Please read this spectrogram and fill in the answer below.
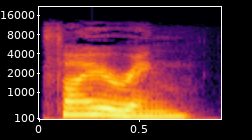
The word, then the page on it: firing: American English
